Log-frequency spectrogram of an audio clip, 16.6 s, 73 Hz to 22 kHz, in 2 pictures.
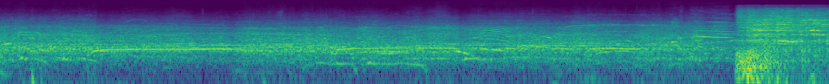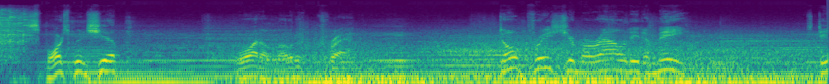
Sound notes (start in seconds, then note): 0.0 audience cheers; 7.4 glass shatters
